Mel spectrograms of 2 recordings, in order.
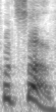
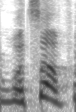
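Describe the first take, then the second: First: Said in the usual way. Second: Bright high-pitched hello to a chatter; upbeat stream welcome; excited greeting. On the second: Real, not acted.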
